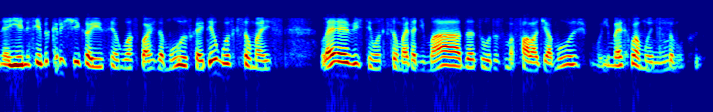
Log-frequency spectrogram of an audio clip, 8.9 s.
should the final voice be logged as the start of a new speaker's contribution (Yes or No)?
Yes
